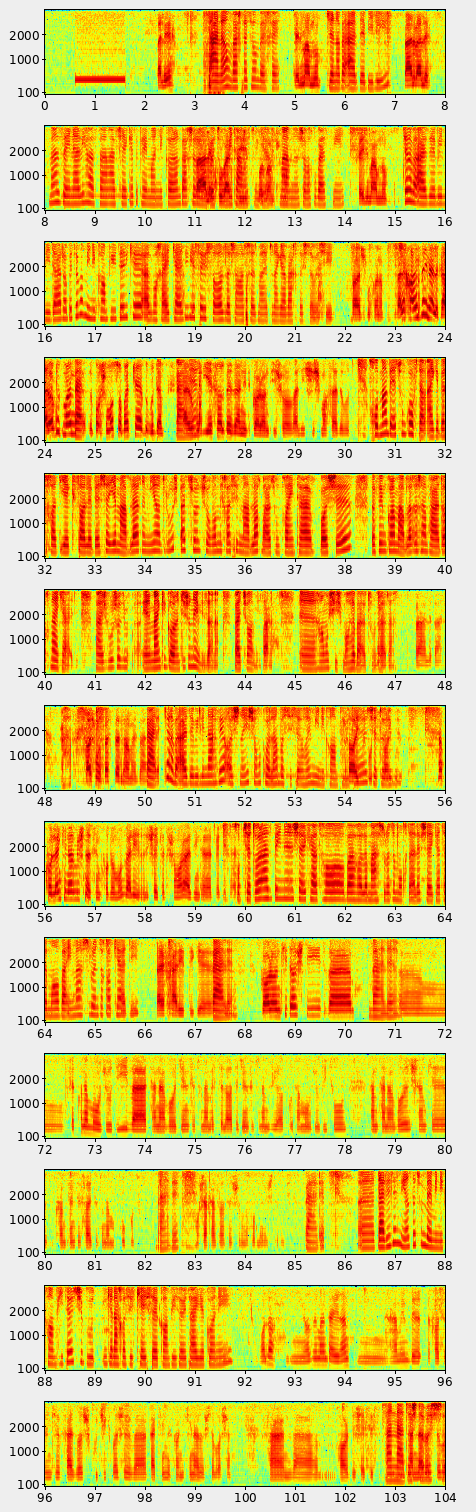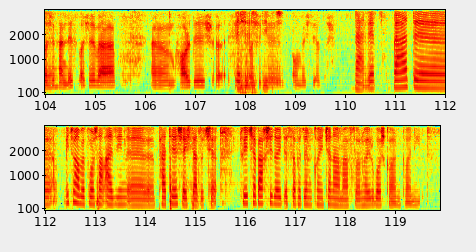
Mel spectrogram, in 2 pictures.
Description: بدین منظور تعدادی مصاحبه با مشتریان عزیزمان که از مینی کامپیوتر استفاده کرده اند، گردآوری شده است.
